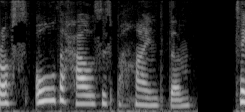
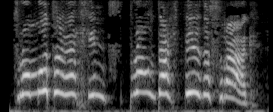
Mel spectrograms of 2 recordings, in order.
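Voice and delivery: sudden, very high-pitched shouted outburst; 11 semitones higher than usual. Someone behind the group suddenly calls out a foreign phrase, shouting. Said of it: "Someone shouted from behind them".

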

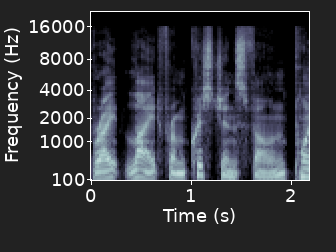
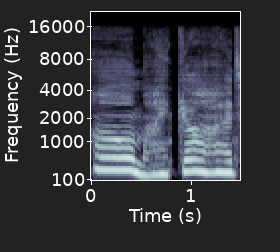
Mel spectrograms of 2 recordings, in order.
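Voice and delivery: very high, raised, whining whimper; 13 semitones higher, 5 dB louder than usual. Narrator reads a woman who just kicked something away down the hall: whimpering. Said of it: "she whimpered".

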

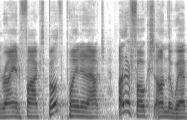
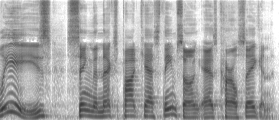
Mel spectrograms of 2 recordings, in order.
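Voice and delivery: normal talking voice

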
